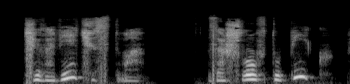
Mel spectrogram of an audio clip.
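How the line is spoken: Quiet but imposing. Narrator (Russian): негромко, но внушительно произнес президент Авдеев Корней

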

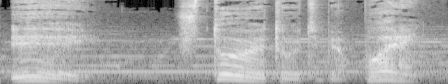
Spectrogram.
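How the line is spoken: Breathed out. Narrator (Russian): выдохнул он

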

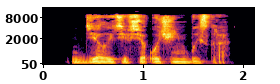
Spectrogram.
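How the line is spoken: Whisper. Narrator (Russian): шепнул Шут

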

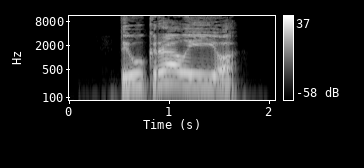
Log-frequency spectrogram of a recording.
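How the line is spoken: Furious screaming. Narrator (Russian): кричала Мэгги вне себя от ярости

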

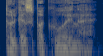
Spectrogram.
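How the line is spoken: Quiet repetition. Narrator (Russian): тихо повторил Геральт

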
